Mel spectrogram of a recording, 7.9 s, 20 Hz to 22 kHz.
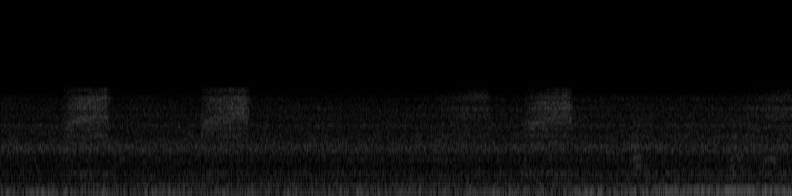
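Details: Owl on a live nest cam, evening of March 18, 2016, one bird arriving with a gopher for another; four short noisy hisses at uneven intervals against a low droning hum.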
